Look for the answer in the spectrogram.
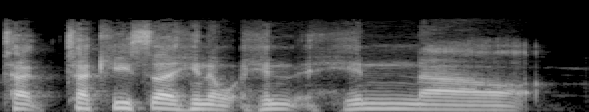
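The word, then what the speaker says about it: Takehisa Hinawa: Takisa Hinawa. – I mean, that sounds better than what I said.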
